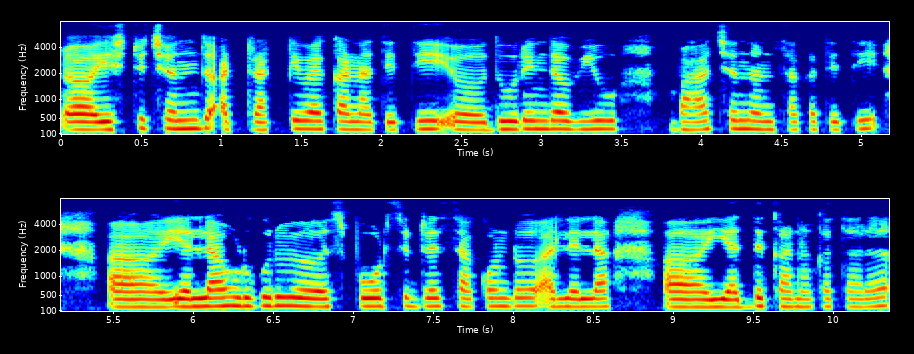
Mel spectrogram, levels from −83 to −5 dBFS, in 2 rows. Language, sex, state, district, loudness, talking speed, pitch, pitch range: Kannada, female, Karnataka, Belgaum, -18 LUFS, 135 wpm, 210 Hz, 200-220 Hz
